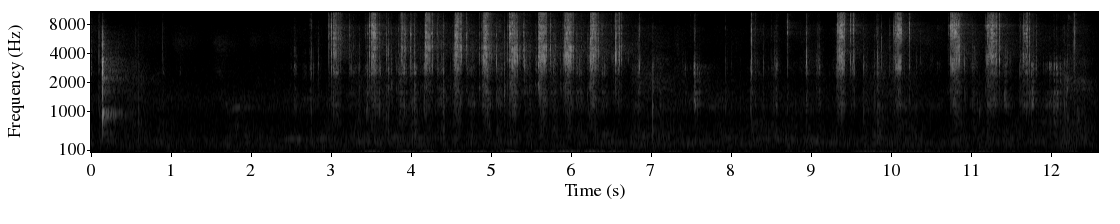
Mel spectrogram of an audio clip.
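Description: A ratchet wrench tightens a fitting on a Wolfewerks front-mount radiator kit, giving quick bursts of close, crisp clicking strokes with short pauses between runs. No one talks.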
